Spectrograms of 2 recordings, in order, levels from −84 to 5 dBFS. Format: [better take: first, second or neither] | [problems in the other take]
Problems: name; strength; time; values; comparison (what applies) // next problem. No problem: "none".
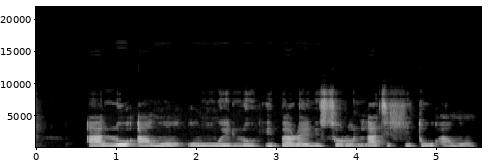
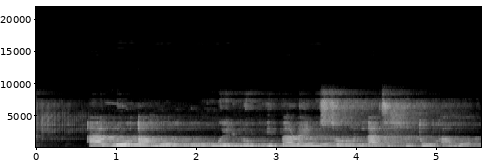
first | room echo; dies away in 2 s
